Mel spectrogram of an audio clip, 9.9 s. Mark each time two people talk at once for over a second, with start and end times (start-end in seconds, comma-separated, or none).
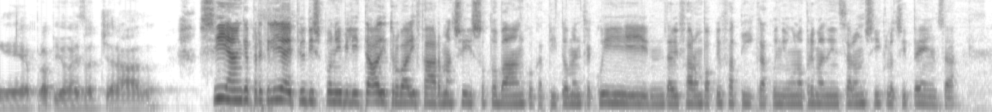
none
